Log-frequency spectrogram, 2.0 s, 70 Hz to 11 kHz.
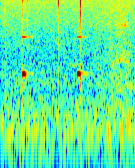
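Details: Two short electronic keypad beeps over quiet room hum as the 100 mL volume to be infused is entered for a secondary IV line on an infusion pump set to 200.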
